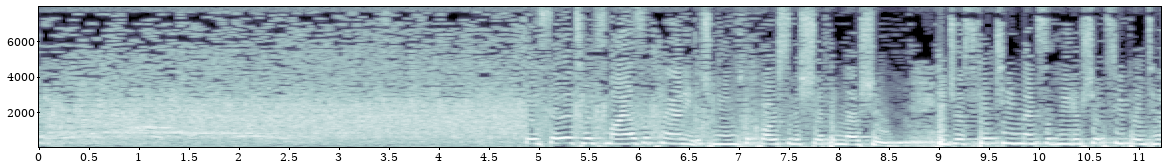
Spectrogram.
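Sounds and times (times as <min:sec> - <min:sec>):
audience applause: 0:00.0 - 0:07.5
speech: 0:05.0 - 0:11.2.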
